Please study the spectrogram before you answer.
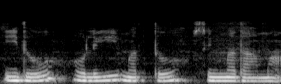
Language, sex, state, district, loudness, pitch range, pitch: Kannada, female, Karnataka, Shimoga, -14 LUFS, 165-180 Hz, 170 Hz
